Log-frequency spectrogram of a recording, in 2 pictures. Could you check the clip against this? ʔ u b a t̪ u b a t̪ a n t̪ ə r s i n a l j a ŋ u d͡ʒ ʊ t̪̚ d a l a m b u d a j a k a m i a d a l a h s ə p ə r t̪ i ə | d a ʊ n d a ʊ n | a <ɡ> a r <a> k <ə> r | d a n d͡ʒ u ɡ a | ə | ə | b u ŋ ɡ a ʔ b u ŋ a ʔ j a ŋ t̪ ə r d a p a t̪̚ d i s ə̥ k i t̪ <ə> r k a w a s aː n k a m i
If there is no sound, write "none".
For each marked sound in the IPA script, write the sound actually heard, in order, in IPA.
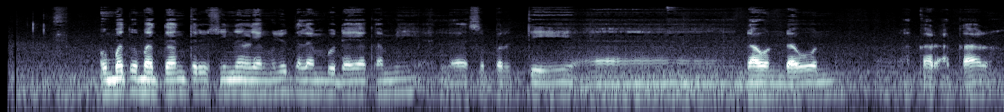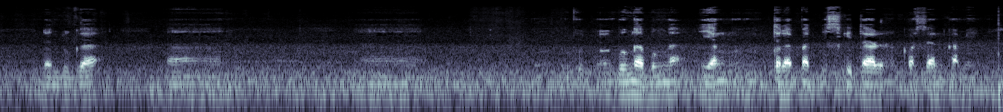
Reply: k, a, a, a

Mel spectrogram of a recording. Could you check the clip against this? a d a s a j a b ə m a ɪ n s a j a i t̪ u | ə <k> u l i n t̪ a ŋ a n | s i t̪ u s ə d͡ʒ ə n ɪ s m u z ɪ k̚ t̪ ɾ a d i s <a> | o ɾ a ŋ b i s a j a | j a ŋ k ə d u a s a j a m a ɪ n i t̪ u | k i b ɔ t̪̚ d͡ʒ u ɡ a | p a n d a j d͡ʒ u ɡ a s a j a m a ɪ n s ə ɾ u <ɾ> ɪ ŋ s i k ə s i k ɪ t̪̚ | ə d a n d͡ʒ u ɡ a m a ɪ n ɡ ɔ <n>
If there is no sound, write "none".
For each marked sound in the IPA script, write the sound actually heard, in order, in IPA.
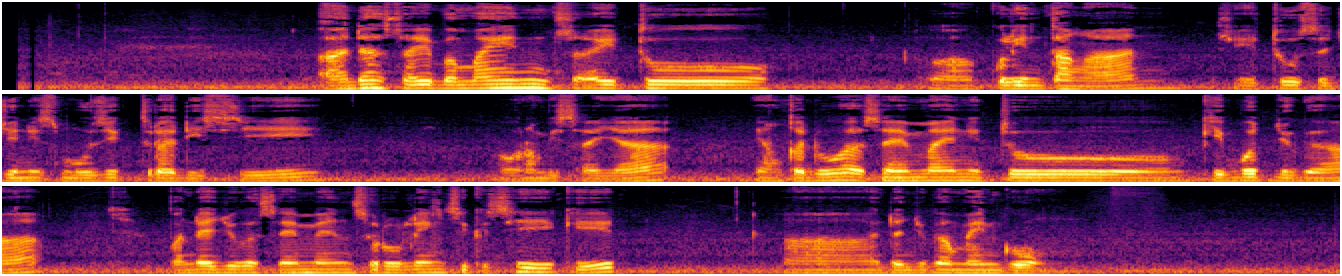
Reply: k, i, l, ŋ

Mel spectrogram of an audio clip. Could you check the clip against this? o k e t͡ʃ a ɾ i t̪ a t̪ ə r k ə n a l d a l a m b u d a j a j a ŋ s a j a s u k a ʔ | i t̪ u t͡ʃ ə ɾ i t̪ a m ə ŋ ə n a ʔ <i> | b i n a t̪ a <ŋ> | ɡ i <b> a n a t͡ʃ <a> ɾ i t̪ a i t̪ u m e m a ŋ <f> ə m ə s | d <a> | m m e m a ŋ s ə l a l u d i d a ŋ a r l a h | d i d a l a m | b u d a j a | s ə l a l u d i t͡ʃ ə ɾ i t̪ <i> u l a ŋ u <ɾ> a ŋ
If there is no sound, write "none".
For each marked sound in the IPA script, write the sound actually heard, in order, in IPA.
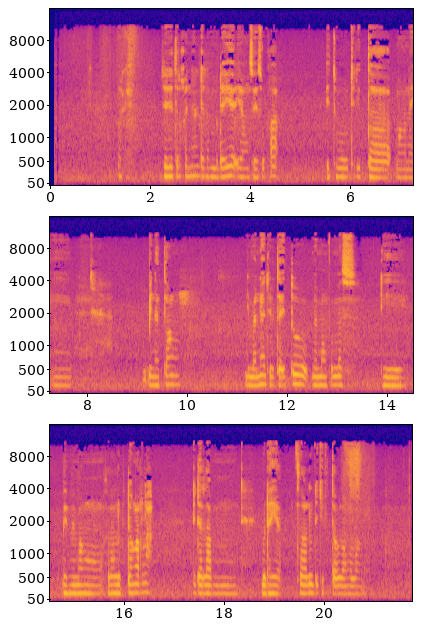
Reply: i, ŋ, m, ə, f, i, a, l

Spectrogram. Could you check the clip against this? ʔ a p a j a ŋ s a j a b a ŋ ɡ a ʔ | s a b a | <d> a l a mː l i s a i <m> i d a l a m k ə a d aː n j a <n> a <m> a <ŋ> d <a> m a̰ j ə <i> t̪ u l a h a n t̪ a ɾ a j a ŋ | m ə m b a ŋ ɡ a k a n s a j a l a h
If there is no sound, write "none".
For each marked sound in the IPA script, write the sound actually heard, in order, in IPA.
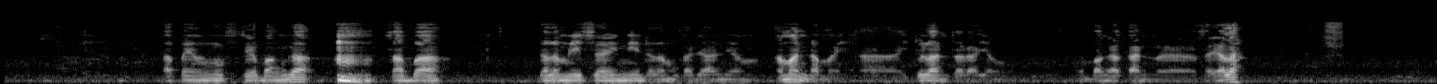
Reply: d, n, ŋ, m, n, a, i

